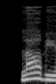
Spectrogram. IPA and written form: ˈlɑrviː (larvae)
